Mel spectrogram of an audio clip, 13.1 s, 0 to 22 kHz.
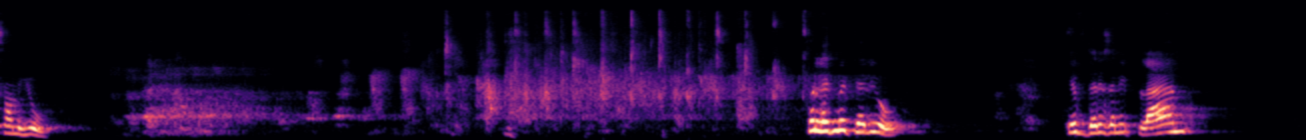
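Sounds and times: audience laughter: 1.2s - 5.6s
audience applause: 1.7s - 8.2s
person speaking: 8.0s - 9.2s, 10.6s - 12.0s.

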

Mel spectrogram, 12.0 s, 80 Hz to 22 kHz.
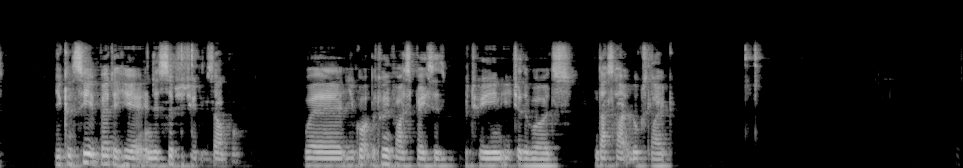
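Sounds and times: computer mouse clicks: 2.2s - 2.6s, 9.3s - 9.6s.

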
